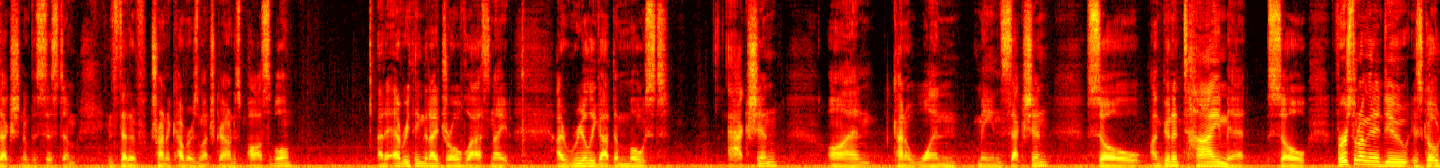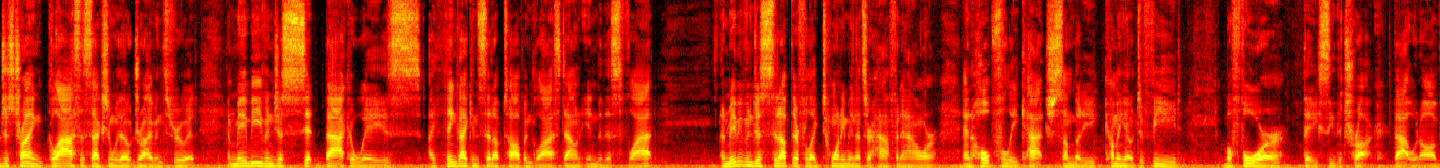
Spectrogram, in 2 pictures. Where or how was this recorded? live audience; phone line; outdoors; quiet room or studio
outdoors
